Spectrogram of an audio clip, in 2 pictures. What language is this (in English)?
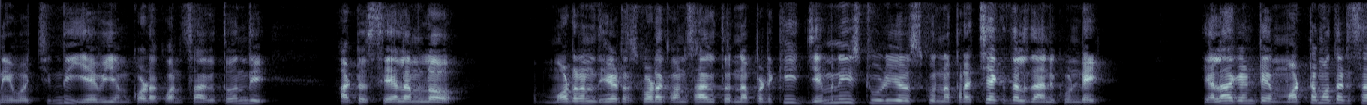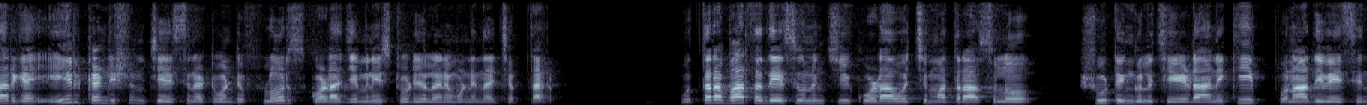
Telugu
